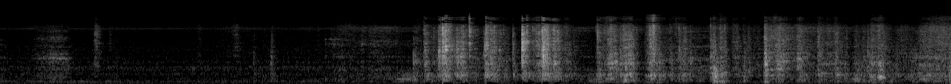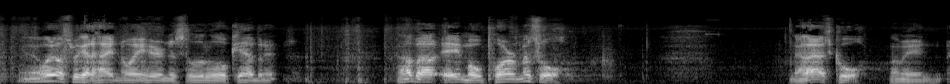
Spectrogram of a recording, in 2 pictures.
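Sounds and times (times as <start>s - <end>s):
rustling and rubbing of box: 4.2s - 10.5s, 12.5s - 13.8s.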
